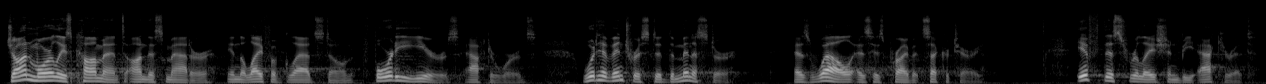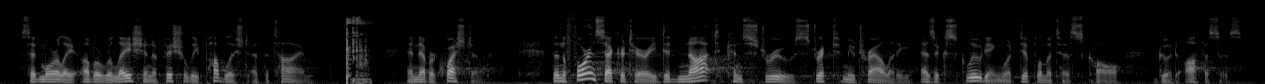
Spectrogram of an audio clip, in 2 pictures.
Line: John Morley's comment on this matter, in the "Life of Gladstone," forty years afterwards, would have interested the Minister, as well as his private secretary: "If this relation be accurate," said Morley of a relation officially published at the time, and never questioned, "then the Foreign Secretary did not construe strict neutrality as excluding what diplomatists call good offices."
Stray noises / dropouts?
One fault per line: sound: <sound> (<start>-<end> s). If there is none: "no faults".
sound: thud (16.1-16.4 s)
